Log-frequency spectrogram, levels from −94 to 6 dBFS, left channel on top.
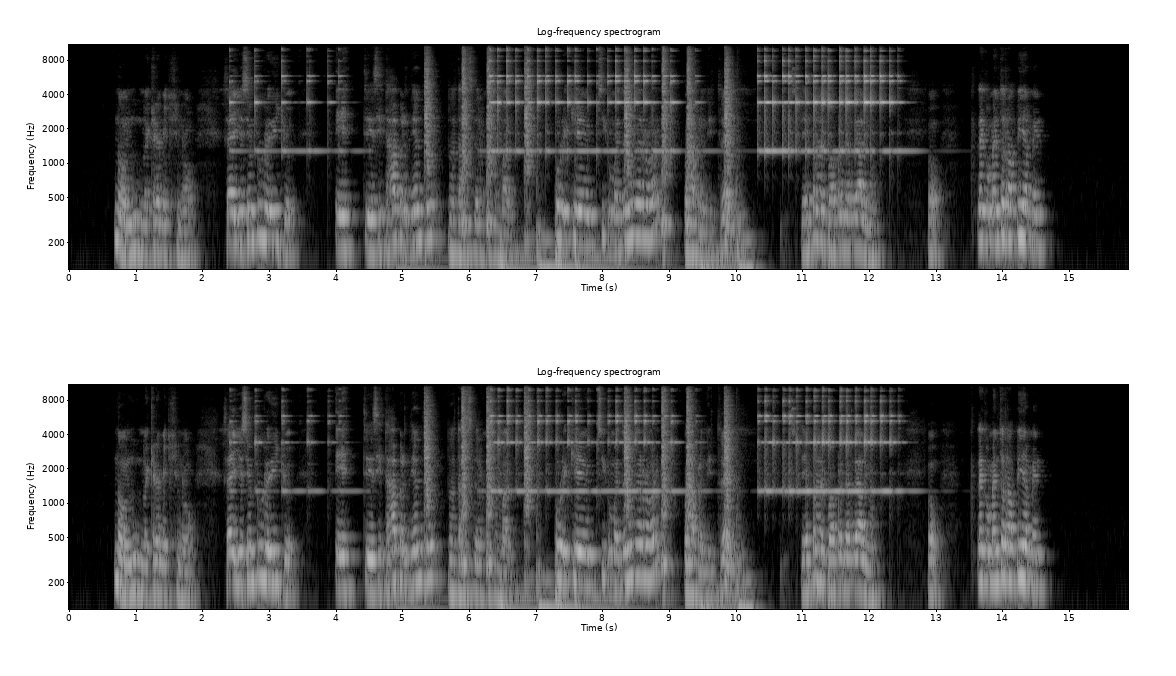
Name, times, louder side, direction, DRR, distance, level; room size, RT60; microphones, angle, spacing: voice 1, 0.7-3.4 4.0-6.7 7.3-8.9 9.2-10.1 11.0-12.1 12.9-13.1 13.6-14.5, right 2 dB, 40° right, 0.5 m, -35 dB
Bell, 2.4-4.1 6.3-9.5 10.3-12.7, left 5 dB, 40° left, 0.6 m, -32 dB
sound 1, 4.9-10.2, equal, 60° right, 1.1 m, -26 dB
2.5 x 2.2 x 2.3 m
head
